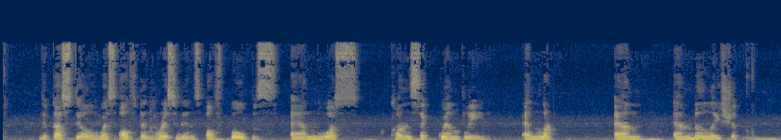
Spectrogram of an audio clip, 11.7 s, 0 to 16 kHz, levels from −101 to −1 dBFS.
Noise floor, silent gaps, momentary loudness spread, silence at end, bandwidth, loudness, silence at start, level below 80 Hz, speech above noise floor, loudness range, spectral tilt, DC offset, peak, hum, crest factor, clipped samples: -57 dBFS; none; 14 LU; 0 s; 11.5 kHz; -25 LUFS; 0.6 s; -58 dBFS; 33 dB; 2 LU; -6 dB/octave; under 0.1%; -8 dBFS; none; 18 dB; under 0.1%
